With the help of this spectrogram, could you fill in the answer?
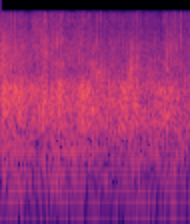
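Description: A group of people clapping together after a Bible reading from Acts, a steady dense patter of applause that holds at an even level throughout, with no voices standing out.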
